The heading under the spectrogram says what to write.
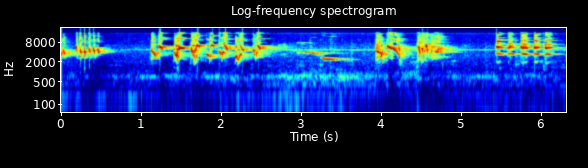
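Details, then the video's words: White-rumped shama in an excited state, singing to provoke rivals: bursts of rapid high chirps, a falling whistle near the middle, then trilled clusters and a final buzzy repeated phrase, separated by short pauses. "Pancingan Murai Batu Emosi Mencari Lawan Bikin Murai Lain Langsung Emosi Bongkar Isian"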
